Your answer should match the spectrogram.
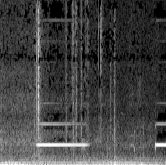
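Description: A car engine cranks with a low, labored churn but never catches on a Monday, while a steady dashboard chime sounds and keys rattle in the ignition.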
